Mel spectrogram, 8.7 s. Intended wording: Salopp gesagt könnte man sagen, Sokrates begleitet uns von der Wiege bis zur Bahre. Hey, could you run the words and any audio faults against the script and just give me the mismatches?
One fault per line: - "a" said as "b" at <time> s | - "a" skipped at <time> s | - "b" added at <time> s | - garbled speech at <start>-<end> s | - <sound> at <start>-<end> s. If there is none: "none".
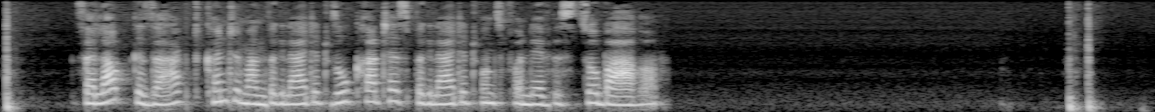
- "sagen" said as "begleitet" at 2.0 s
- "Wiege" skipped at 4.1 s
